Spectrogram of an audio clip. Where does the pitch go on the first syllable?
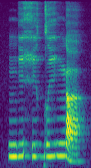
high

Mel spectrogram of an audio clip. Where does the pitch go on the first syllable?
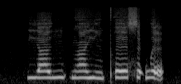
high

